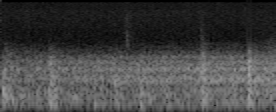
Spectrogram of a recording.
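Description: Rhythmic clickety-clack of a train ride in the cozy game Little Witch in the Woods, a steady rolling rumble with regular wheel clicks, no voices.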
